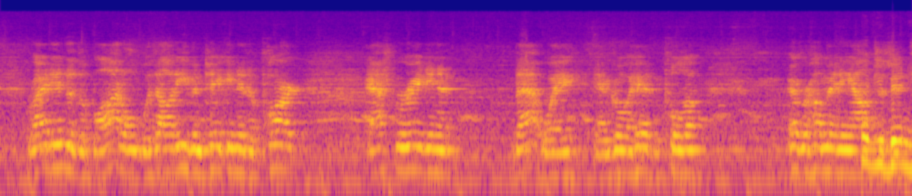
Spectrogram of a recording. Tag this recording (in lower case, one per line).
speech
